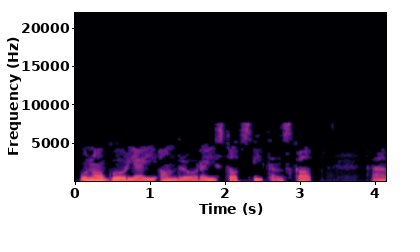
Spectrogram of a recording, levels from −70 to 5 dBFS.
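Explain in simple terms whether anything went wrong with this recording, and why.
Yes. The whole recording sounds dull and watery, with nothing above about 7.7 kHz, which is likely heavy MP3 compression stripping out detail to save space. Around 1.99–2.03, 2.53–2.57 and 2.90–2.93 s, a short hiss creeps in just before sharp sounds, which is pre-echo: the codec smears its noise backwards ahead of each attack.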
